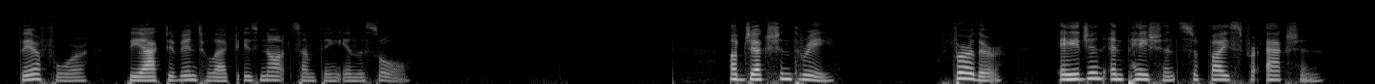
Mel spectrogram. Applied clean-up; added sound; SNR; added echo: none; none; none; none.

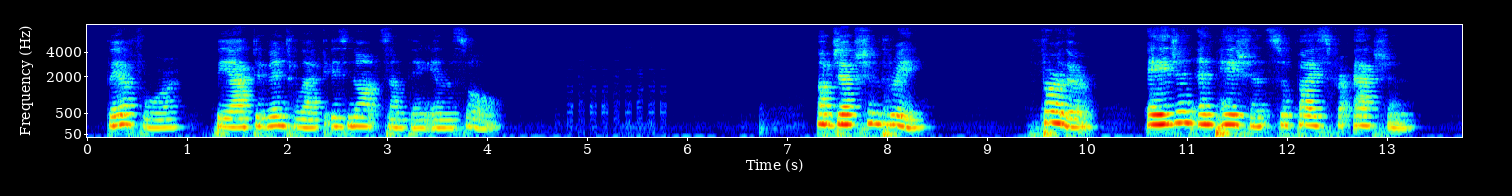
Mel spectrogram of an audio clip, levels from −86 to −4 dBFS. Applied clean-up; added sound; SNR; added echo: neural separator model SepFormer DNS4.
